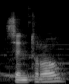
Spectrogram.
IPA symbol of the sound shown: ts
